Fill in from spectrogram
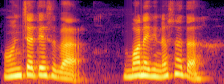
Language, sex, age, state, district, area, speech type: Nepali, female, 30-45, West Bengal, Darjeeling, rural, spontaneous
